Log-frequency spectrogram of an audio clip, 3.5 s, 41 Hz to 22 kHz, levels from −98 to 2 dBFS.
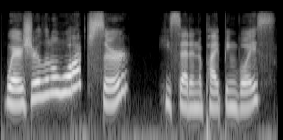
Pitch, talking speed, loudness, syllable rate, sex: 240 Hz, 185 wpm, -17 LUFS, 5.2 syllables/s, female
